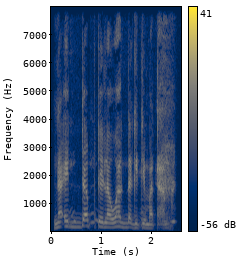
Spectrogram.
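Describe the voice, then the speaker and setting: A man's voice: fairly high pitch, expressive, measured pace, fairly bright tone. A man playing a stern, reproachful father in a radio drama, scolding with dramatic weight. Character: stern, reproachful father of a wayward grown daughter.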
